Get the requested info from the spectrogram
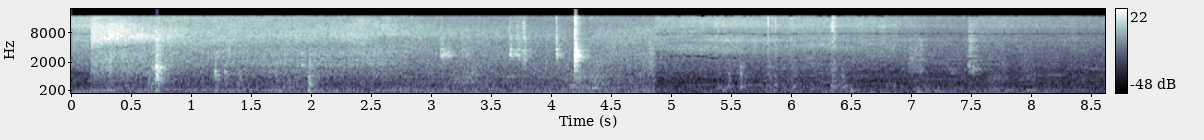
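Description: Cabbage and meat sizzling in a hot iron wok with a steady steamy hiss, broken by a few sharp clanks of the metal ladle and spatula against the pan. About five seconds in the sizzle drops away to quieter kitchen noise.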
